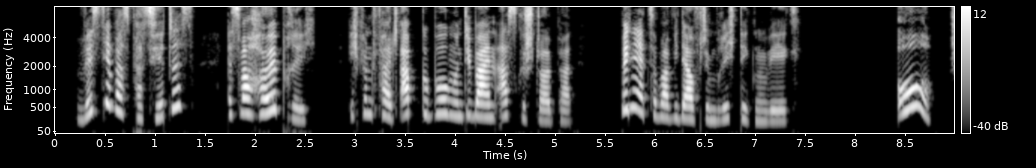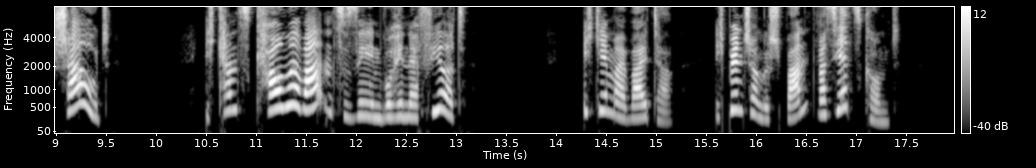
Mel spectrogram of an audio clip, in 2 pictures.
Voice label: voice over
